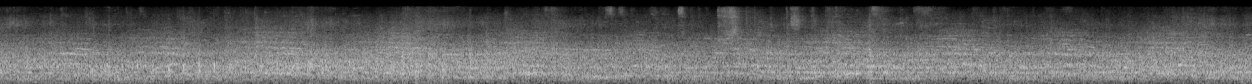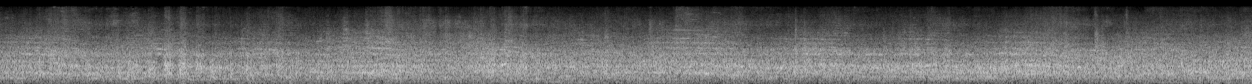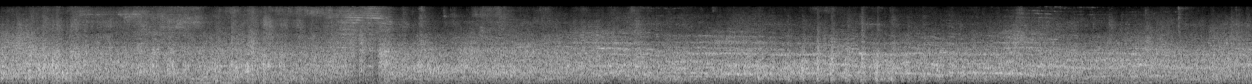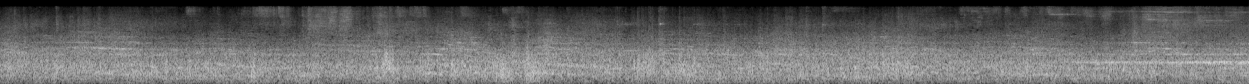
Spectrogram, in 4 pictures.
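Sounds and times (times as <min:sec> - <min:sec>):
train wheels rumbling on rails: 0:00.0 - 0:50.0
wheel squeal: 0:48.2 - 0:50.0.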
